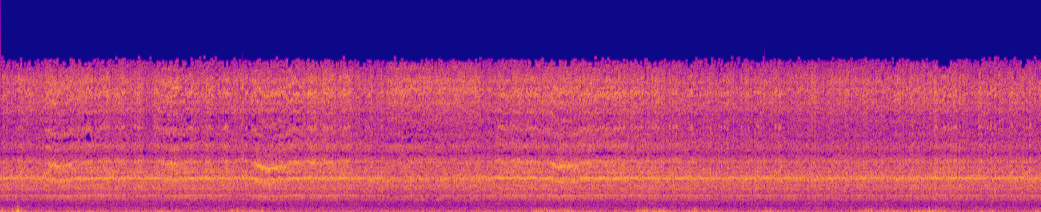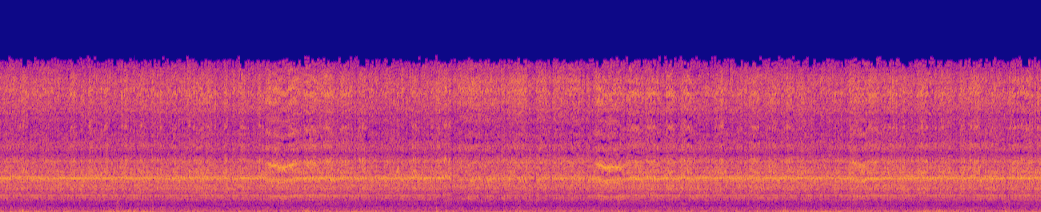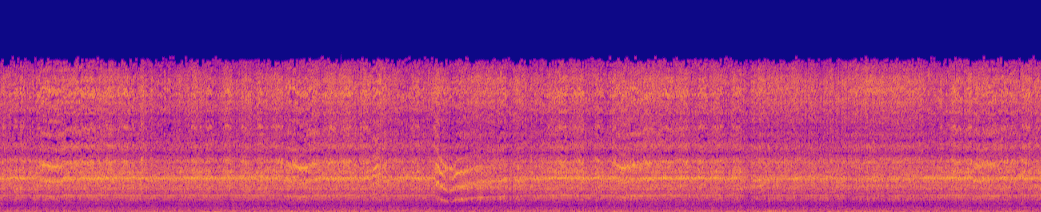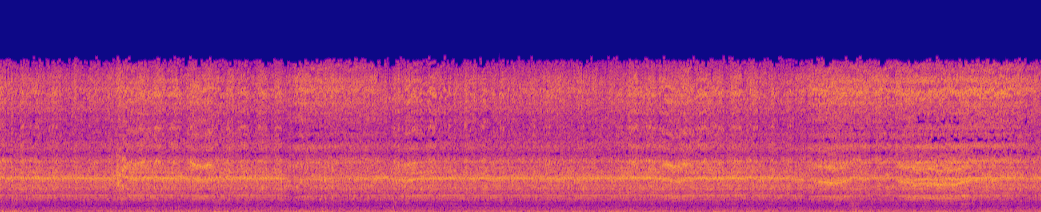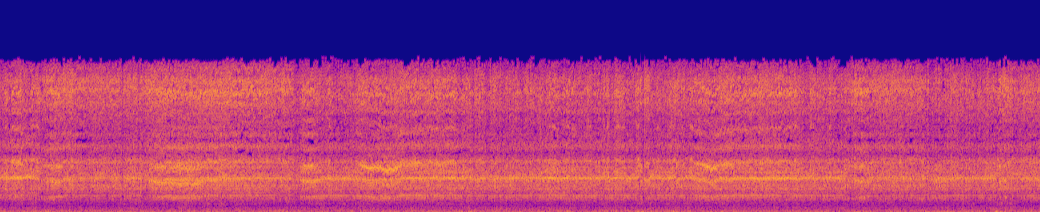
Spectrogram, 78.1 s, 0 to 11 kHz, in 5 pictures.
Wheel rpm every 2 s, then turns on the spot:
230, 230, 230, 230, 230, 230, 230, 230, 230, 230, 230, 230, 230, 230, 230, 230, 230, 230, 210, 210, 230, 230, 230, 230, 230, 230, 230, 230, 230, 230, 220, 230, 220, 230, 230, 230, 230, 230, 230.
none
